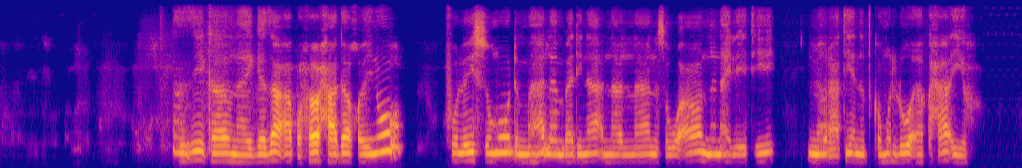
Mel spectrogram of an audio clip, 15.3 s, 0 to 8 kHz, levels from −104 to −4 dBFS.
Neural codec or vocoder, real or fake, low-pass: codec, 16 kHz, 0.9 kbps, LongCat-Audio-Codec; fake; 7.2 kHz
